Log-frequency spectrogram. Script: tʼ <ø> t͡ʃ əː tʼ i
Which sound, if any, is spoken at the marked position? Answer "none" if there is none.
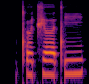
ɵ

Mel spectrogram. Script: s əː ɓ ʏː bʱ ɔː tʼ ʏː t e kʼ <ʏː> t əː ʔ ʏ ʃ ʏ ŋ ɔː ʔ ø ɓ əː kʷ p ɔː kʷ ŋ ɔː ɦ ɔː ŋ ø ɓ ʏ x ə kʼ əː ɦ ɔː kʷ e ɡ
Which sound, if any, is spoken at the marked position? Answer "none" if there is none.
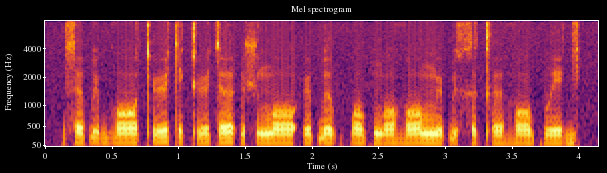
ʏː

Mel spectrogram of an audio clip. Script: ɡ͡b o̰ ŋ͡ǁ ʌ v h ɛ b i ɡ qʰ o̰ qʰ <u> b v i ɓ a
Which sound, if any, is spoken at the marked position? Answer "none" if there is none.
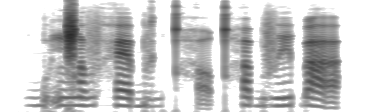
u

